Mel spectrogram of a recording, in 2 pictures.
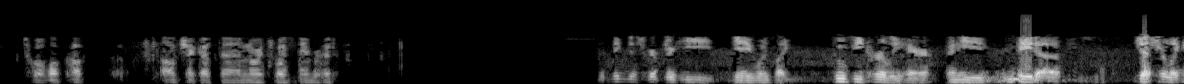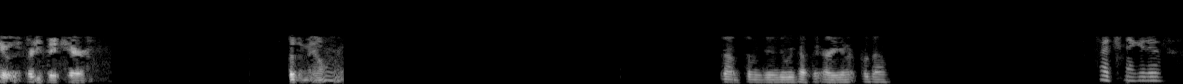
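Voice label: Police Department Dispatch, scanner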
